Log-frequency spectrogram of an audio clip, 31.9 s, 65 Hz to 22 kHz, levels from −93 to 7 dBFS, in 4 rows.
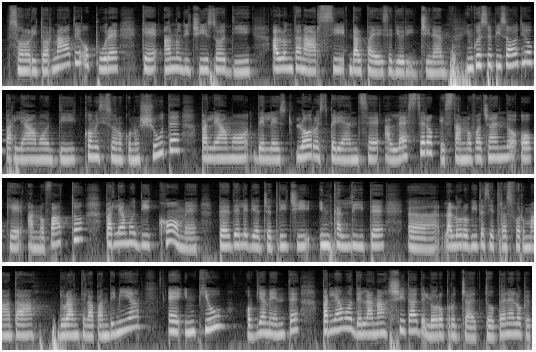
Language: Italian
